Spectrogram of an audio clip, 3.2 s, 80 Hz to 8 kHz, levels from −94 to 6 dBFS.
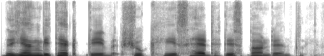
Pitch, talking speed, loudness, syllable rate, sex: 130 Hz, 130 wpm, -18 LUFS, 4.5 syllables/s, male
